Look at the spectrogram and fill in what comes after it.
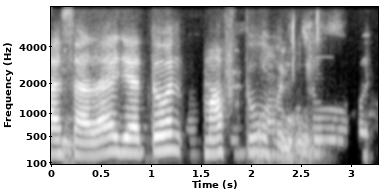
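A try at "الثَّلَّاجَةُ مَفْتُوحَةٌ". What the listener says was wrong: Nggak pakai tanwin. Kan udah pakai alif lam. As-salajatu.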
